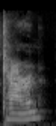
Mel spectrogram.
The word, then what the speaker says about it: Carion: Well, it's pronounced Karen. – Yeah. – It's spelled Carion.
